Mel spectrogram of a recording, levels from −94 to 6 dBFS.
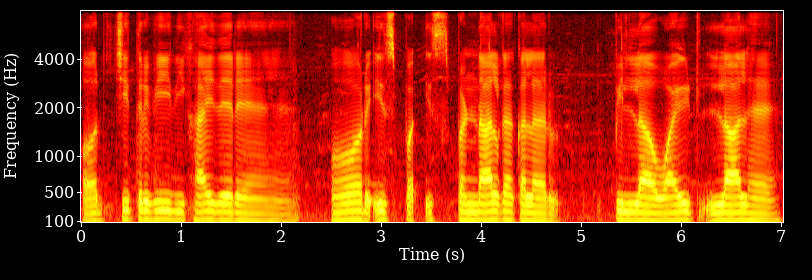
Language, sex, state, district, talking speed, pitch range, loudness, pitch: Hindi, male, Jharkhand, Palamu, 145 wpm, 105-115 Hz, -16 LUFS, 110 Hz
